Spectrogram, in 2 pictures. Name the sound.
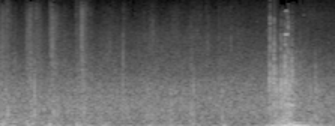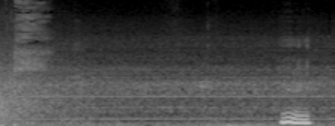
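sliding door opening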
